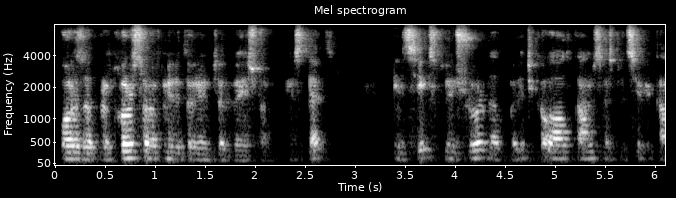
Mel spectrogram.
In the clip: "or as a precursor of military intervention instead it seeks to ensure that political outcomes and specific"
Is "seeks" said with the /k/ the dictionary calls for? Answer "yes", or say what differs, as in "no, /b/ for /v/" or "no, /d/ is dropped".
yes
